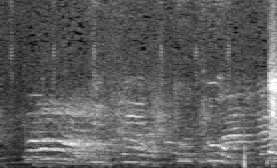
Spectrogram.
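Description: Children's voices chattering and playing, with one sharp knock near the end.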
